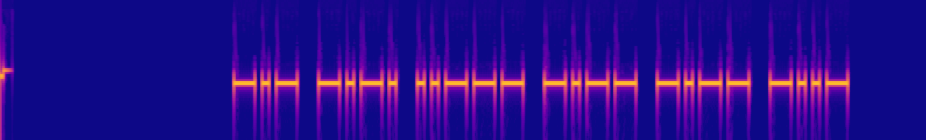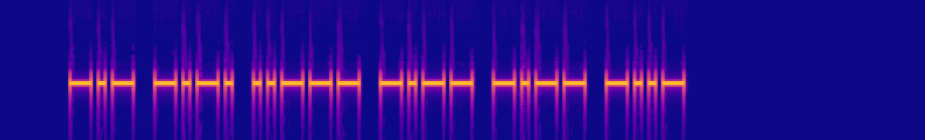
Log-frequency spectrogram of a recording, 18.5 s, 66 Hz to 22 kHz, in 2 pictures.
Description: Morse code, heard as a keyed tone, about 17 wpm, 700 Hz. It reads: KC2YYX KC2YYX
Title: USA Call Signs - 6 Characters - Repeated 2x - 17wpm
